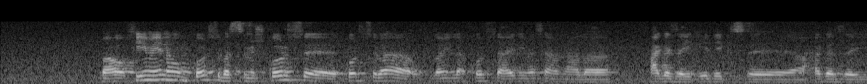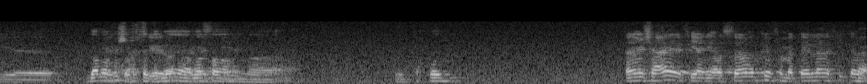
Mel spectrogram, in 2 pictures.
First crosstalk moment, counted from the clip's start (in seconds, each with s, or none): 9.7 s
